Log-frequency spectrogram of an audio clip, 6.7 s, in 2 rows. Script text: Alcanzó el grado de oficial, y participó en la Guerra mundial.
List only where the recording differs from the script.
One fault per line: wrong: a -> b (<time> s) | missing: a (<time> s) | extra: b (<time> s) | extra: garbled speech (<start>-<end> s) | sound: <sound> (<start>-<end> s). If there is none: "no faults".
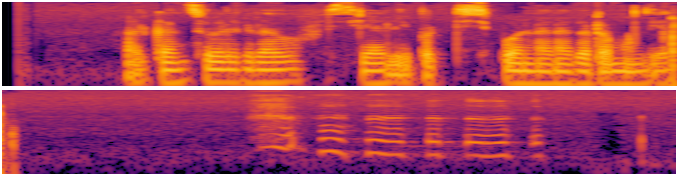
extra: la (2.7 s)
sound: laugh (4.6-6.1 s)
